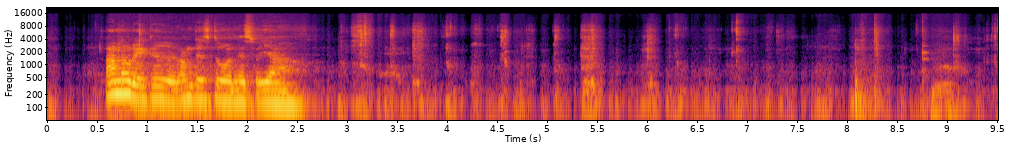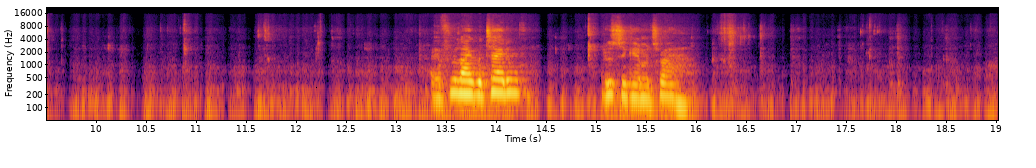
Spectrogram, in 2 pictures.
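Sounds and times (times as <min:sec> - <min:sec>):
person chewing: 0:02.7 - 0:13.3, 0:14.5 - 0:15.1, 0:16.0 - 0:19.0.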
